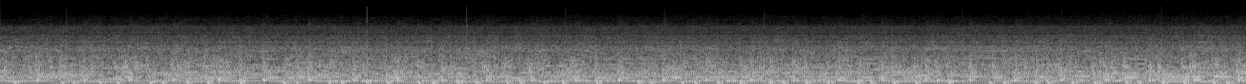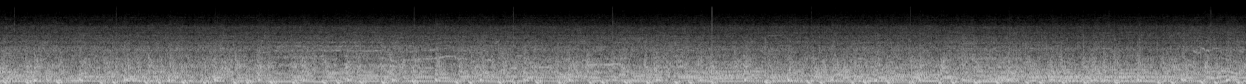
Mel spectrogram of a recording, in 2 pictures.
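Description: Hardcore punk band playing, with electric guitar, bass and fast, dense drumming, on a 1983 demo recording.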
